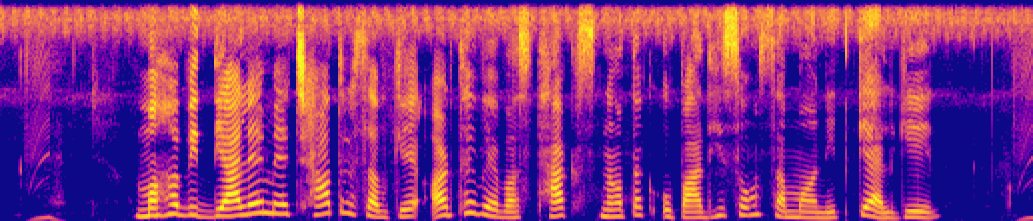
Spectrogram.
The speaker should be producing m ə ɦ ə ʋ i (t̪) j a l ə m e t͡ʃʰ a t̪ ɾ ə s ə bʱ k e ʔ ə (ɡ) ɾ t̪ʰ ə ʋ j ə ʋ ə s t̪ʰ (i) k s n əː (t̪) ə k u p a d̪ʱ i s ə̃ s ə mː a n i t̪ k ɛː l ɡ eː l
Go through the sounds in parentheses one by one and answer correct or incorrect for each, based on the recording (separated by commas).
incorrect, incorrect, incorrect, correct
